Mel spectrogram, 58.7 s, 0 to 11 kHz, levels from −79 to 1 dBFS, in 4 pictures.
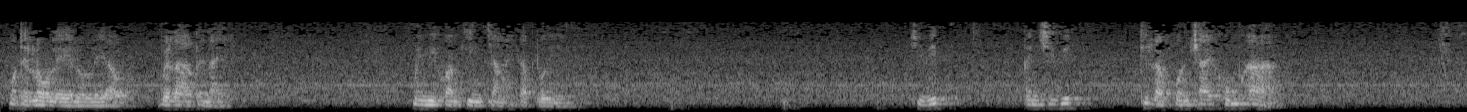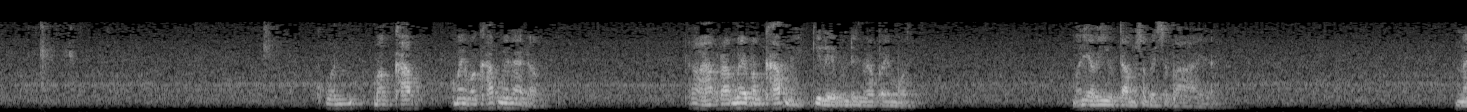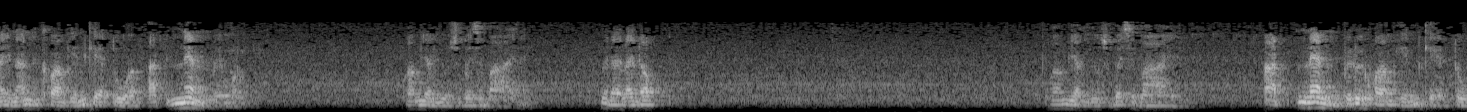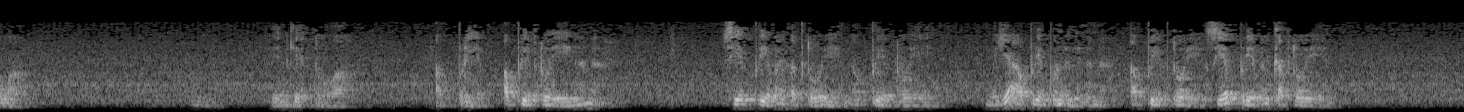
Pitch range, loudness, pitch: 105-125 Hz, -25 LUFS, 115 Hz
